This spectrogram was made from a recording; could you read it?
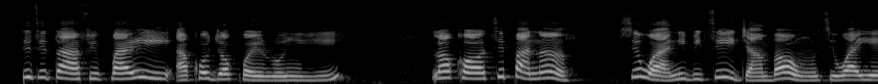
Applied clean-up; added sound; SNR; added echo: none; none; none; none.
